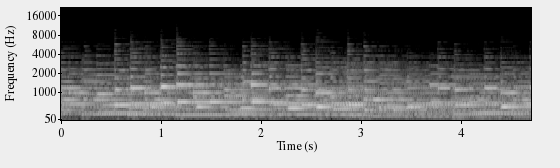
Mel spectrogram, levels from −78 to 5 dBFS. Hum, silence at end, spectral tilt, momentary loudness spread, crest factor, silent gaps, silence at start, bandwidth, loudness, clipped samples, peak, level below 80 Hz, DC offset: none; 0 s; -6.5 dB/octave; 5 LU; 14 dB; none; 0 s; 7.8 kHz; -19 LUFS; under 0.1%; -4 dBFS; -56 dBFS; 0.2%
